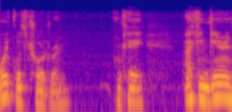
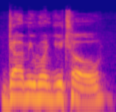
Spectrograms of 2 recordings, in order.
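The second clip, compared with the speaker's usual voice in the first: put-on deep bass boy's voice; 2 semitones higher than usual. Recalling what an eighth-grade boy said, imitating boy's deep voice. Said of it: "when I imitate the voice".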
